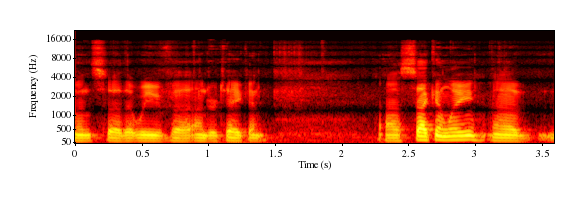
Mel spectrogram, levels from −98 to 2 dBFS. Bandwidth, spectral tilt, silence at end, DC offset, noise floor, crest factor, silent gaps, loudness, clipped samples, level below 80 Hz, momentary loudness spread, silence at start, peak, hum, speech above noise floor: 15.5 kHz; -6.5 dB/octave; 0 s; under 0.1%; -55 dBFS; 22 dB; none; -26 LUFS; under 0.1%; -62 dBFS; 11 LU; 0 s; -4 dBFS; none; 29 dB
